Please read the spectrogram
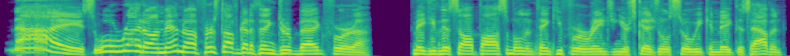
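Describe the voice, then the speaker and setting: A man's voice: a little high, a little fast, no echo, studio quality. A man hosting a casual interview show, upbeat and hearty, hyping up his guest. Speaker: show host.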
